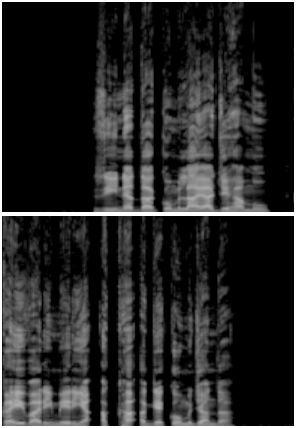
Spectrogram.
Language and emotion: Punjabi, neutral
